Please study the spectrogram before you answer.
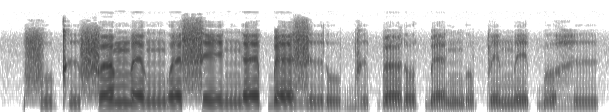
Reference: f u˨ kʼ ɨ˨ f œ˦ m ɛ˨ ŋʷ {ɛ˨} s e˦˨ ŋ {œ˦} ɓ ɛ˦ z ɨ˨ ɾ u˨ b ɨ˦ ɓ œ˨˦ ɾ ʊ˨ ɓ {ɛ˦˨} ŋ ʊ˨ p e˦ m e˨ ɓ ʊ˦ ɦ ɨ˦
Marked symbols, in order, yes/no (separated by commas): no, no, no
